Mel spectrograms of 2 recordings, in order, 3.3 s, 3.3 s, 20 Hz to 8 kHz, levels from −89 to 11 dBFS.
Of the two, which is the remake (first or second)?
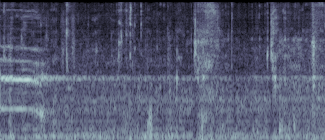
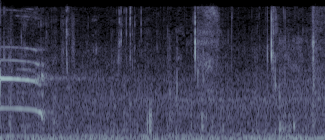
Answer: first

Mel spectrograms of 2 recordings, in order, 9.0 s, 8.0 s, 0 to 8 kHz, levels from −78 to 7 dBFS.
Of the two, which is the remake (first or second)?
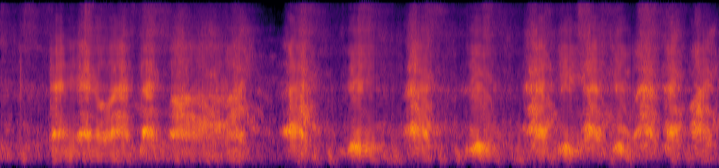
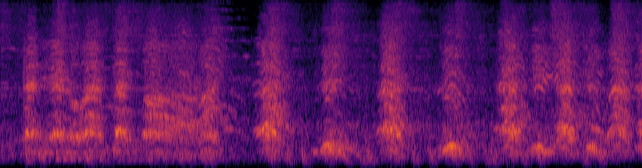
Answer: first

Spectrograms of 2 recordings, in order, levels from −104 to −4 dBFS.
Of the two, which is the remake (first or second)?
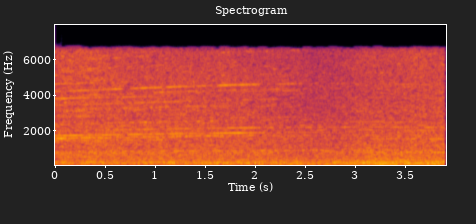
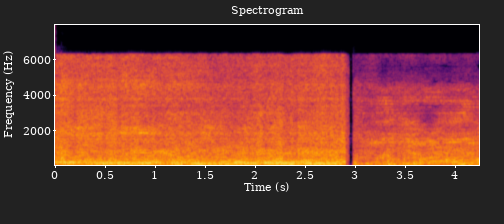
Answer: second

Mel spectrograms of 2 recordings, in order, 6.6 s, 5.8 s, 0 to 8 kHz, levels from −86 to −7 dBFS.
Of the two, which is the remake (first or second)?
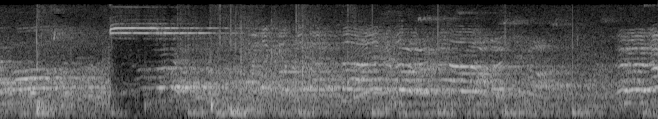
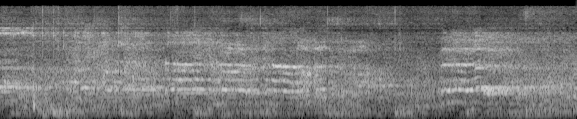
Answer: second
